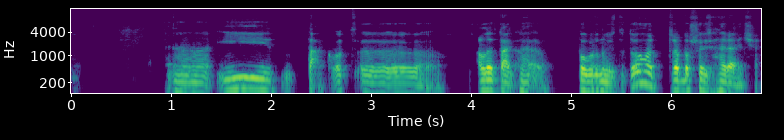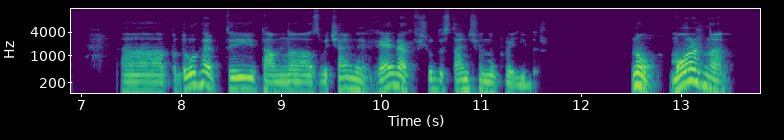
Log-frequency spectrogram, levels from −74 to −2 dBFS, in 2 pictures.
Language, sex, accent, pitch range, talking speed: Ukrainian, male, native, 105-125 Hz, 115 wpm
